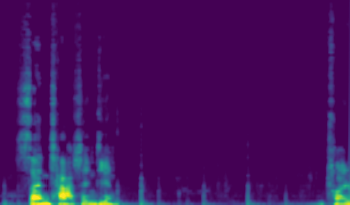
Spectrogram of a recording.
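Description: Chalk taps and scrapes on a blackboard.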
